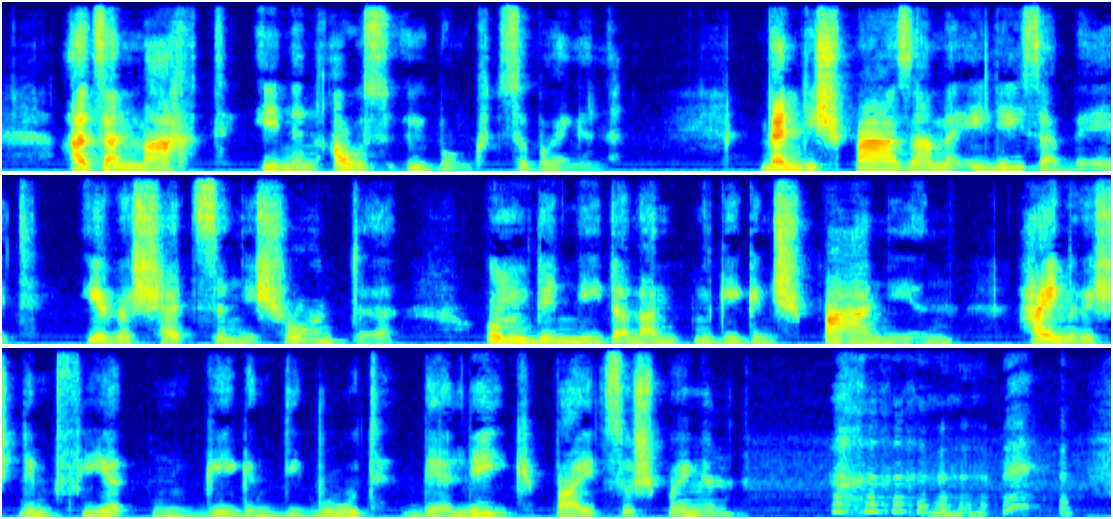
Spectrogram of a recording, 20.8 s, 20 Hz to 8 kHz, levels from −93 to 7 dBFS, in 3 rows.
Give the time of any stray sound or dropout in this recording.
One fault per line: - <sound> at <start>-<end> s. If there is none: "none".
- laugh at 19.0-20.6 s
